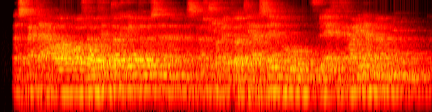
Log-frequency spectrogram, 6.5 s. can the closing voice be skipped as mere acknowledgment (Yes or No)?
No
